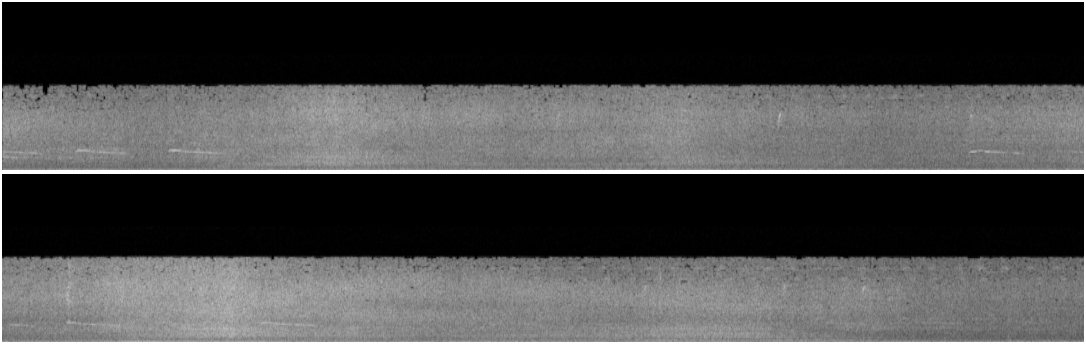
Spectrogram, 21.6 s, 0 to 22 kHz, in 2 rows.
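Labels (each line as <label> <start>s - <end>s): A seagull emits a quiet squeal while passing by. 0.0s - 2.4s
The shrill engine noise of many vehicles passing on the highway. 0.0s - 21.6s
A car passes by in the distance with a soft rolling noise. 2.1s - 4.5s
A car passes by in the distance with a soft rolling noise. 6.1s - 8.0s
A bird chirps in the distance. 7.6s - 8.0s
A seagull emits a quiet squeal while passing by. 9.6s - 14.0s
A bird chirps in the distance. 11.3s - 11.7s
A truck passes by in the distance, creating a rolling noise. 11.8s - 14.1s
A truck passes by in the distance, creating a rolling noise. 17.0s - 19.1s
A bird chirps in the distance. 17.1s - 17.6s
A bird chirps in the distance. 18.5s - 19.8s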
